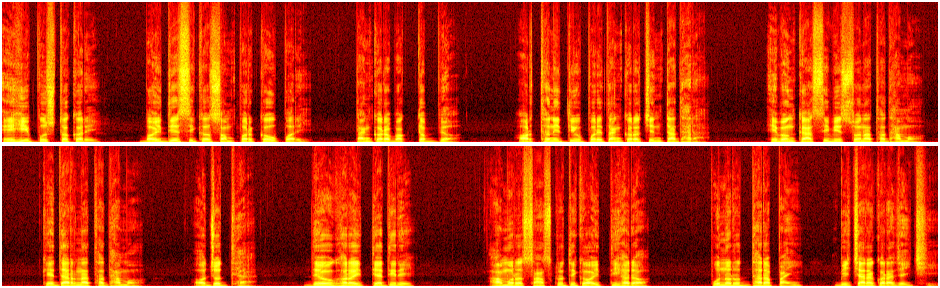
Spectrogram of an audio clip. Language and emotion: Odia, neutral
